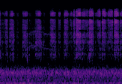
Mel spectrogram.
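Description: Faint, quick strokes of a felt-tip marker rubbing on cardstock, several a second, blending colour into a stamped flower.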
